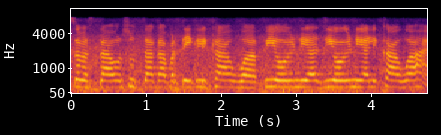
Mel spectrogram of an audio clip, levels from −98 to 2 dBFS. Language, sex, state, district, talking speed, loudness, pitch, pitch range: Hindi, female, Haryana, Rohtak, 190 wpm, -14 LUFS, 260 Hz, 255-265 Hz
